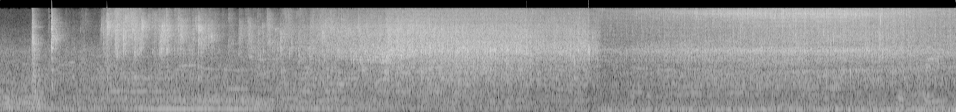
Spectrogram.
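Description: Fuel gushes from a pump nozzle into a plastic canister.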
